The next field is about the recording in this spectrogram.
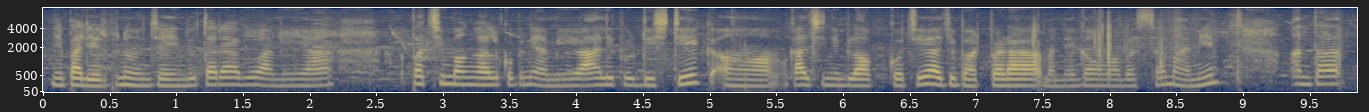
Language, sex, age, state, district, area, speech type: Nepali, female, 30-45, West Bengal, Alipurduar, urban, spontaneous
